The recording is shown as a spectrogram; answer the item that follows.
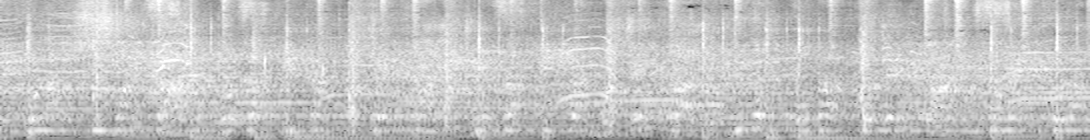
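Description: Live hip-hop band music over a concert PA: a steady drum beat with bass and a vocal line.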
